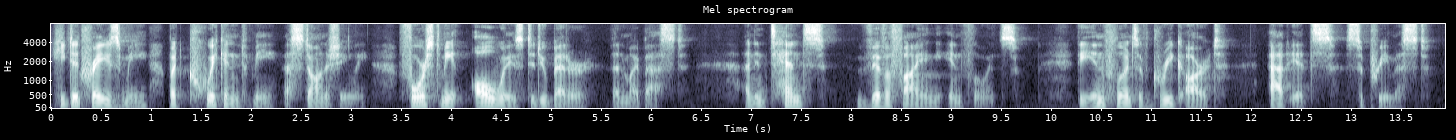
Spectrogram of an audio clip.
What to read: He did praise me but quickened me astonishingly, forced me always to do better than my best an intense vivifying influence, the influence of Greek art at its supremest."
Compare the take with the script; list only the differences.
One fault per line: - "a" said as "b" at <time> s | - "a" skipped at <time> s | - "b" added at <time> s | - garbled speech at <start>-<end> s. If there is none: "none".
none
